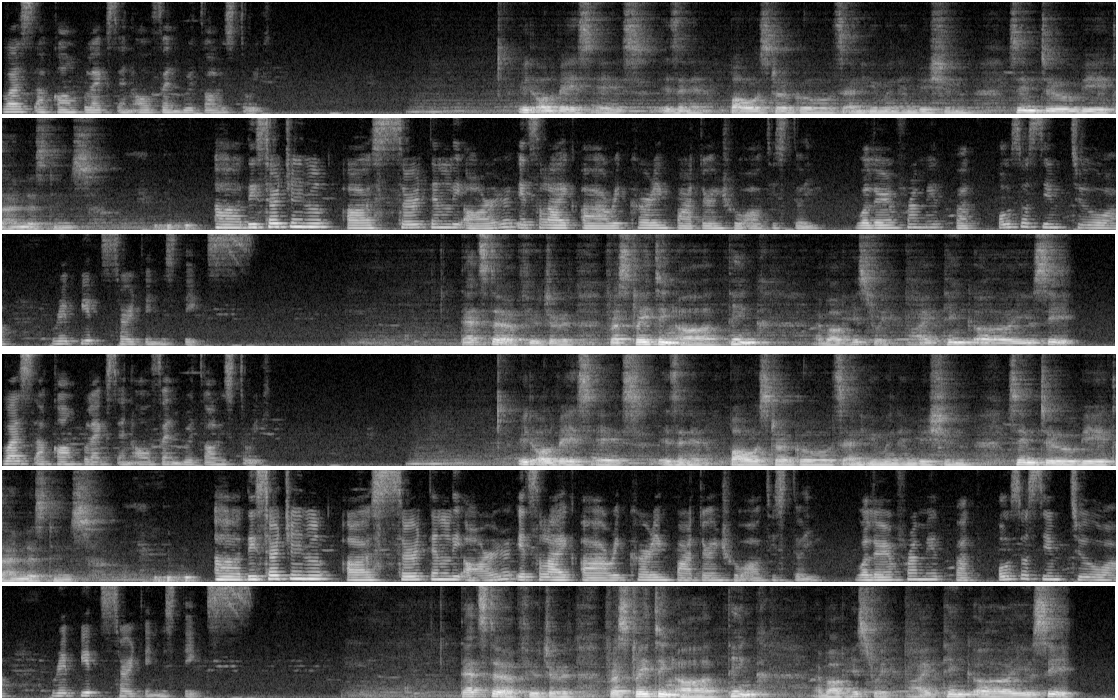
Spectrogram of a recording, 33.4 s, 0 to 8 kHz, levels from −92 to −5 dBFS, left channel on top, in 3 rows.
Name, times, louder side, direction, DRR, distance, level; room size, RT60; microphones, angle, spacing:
voice 1, 0.0-2.6 13.3-19.3 19.7-20.8 21.1-24.5 30.3-30.4, right 1 dB, 70° right, 1.4 m, -27 dB
voice 2, 4.0-13.1 25.7-32.9, right 2 dB, 85° right, 0.7 m, -22 dB
16.0 x 5.7 x 2.2 m
head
